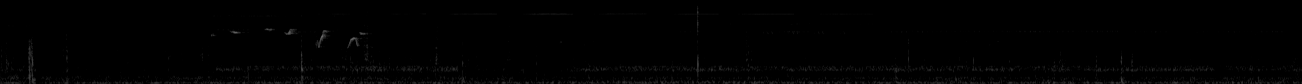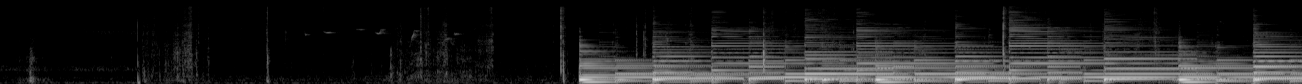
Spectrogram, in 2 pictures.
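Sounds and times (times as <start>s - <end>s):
high-pitched background tone: 18.8s - 26.0s.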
